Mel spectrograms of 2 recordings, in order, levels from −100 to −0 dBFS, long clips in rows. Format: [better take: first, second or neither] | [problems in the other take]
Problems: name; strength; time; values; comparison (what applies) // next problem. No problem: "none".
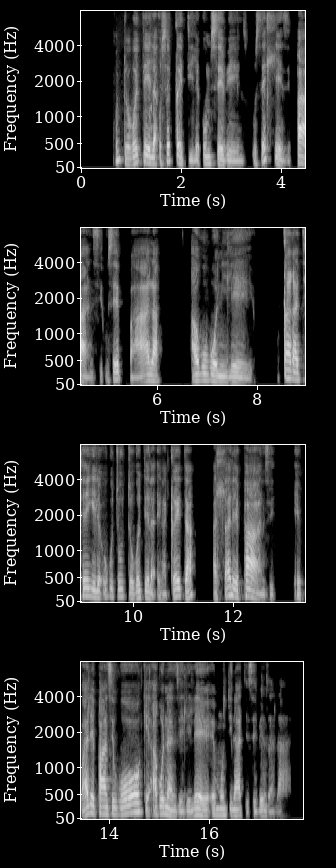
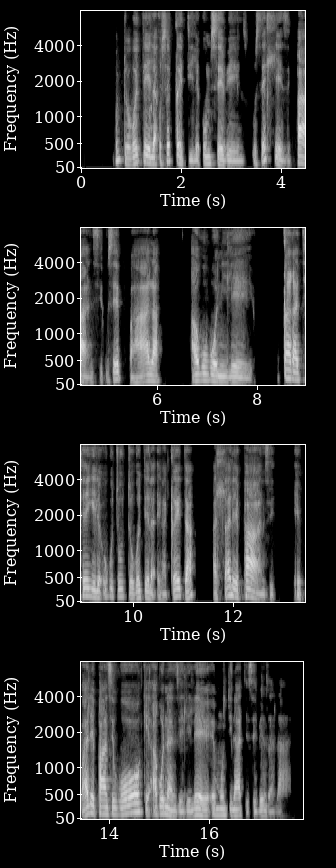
first | noise reduction (neural mask model Resemble Enhance denoiser)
